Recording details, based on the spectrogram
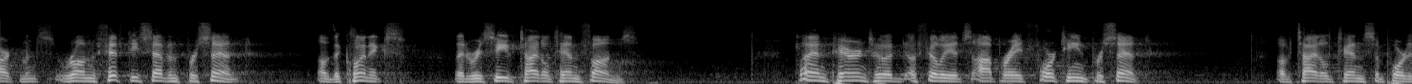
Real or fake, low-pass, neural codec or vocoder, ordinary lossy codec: real; 7.2 kHz; none; Opus, 16 kbps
